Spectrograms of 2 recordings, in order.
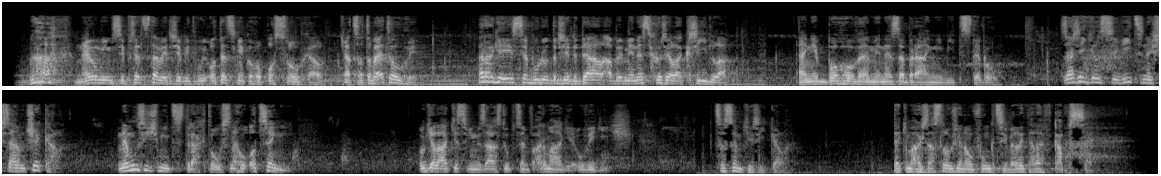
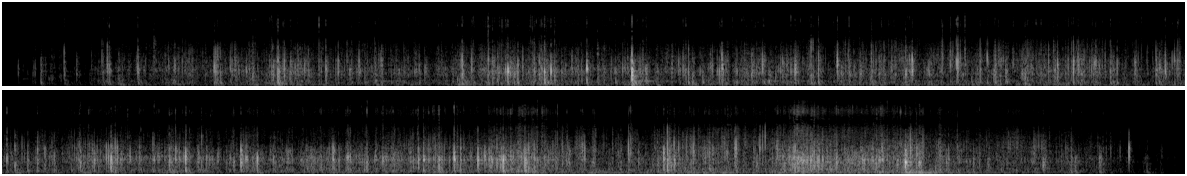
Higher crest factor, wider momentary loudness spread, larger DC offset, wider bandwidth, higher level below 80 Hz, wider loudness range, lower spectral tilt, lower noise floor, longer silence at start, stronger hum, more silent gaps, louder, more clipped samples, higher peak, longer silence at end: second, 20 dB vs 32 dB; about the same, 13 LU vs 15 LU; neither; about the same, 12 kHz vs 13 kHz; first, -48 dBFS vs -56 dBFS; about the same, 6 LU vs 8 LU; second, -3.5 dB/octave vs -5 dB/octave; second, -51 dBFS vs -62 dBFS; second, 0.15 s vs 0.4 s; neither; neither; first, -19 LUFS vs -35 LUFS; neither; first, 0 dBFS vs -4 dBFS; about the same, 0.35 s vs 0.35 s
